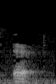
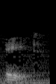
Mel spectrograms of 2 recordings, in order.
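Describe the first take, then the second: First: The vowel is a short plain e. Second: The vowel glides from e to i. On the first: The word is joined to the word after it. "when that is joined to the word after it" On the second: The word stands by itself. "When it's by itself"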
